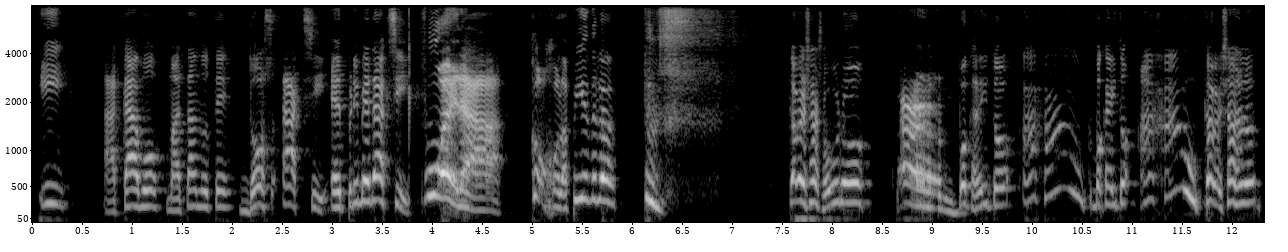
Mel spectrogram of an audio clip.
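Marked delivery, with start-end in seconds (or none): 3.0-9.2 louder and higher, calling each hit; loud excited commentary; hyped play-by-play. Real, not acted. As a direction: call the blows like a fight commentator.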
